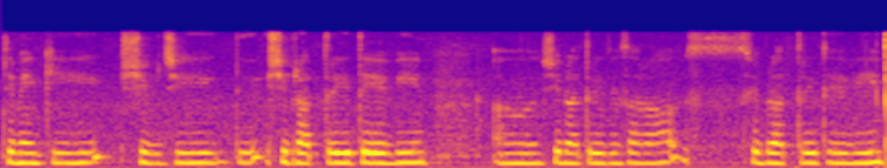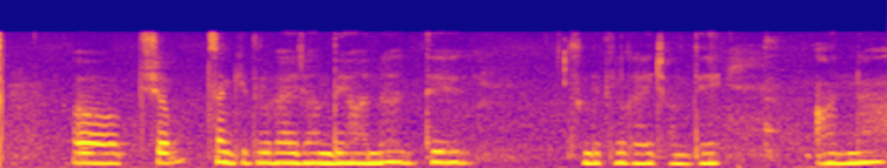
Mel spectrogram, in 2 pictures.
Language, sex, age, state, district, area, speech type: Punjabi, female, 18-30, Punjab, Mohali, rural, spontaneous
